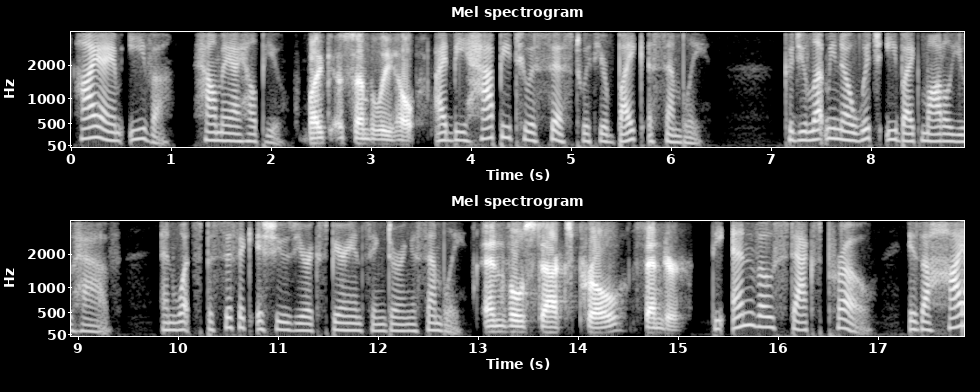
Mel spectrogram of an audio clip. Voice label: conversation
